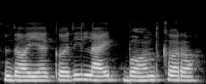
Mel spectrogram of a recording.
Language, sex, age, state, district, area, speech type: Odia, female, 18-30, Odisha, Kendujhar, urban, read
